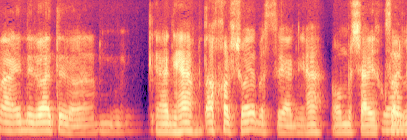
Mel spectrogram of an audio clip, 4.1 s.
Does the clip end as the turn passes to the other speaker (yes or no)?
no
